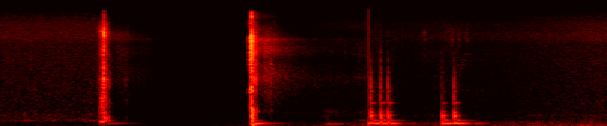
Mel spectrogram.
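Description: A series of sharp knocks: one about a second in, a louder one with a short ringing tail about two seconds in, then two quick clusters of rapid knocks.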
